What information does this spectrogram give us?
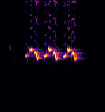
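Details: Sooty-headed bulbul calling a rival, played as a lure: a lively chattering phrase of roughly four bubbly, wavering notes strung together across about a second, loud and clear.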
